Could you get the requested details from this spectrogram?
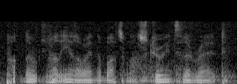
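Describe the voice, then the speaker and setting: A chatty man commentates a pool match in a low, flat voice, dropping wry asides to viewers. The sound is dull and lo-fi, with steady noise behind him. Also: rapid-fire. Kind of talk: live sports commentary. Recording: dull lo-fi stream audio with noise.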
